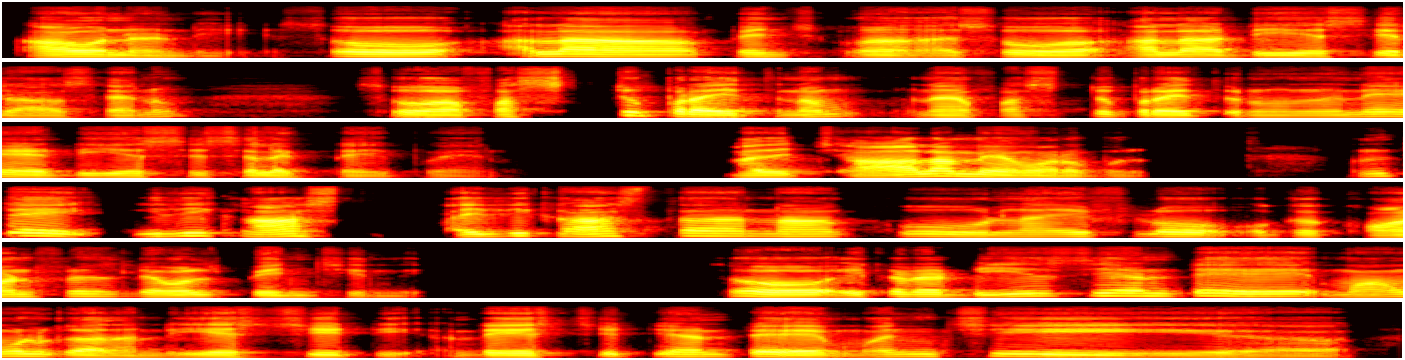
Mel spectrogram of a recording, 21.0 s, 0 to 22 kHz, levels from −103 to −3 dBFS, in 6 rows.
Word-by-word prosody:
అవునండి. 110 Hz, -8 st, +1 dB, 0.2 s
సో, 155 Hz, -, +1 dB, 0.4 s
అలా 155 Hz, 0 st, +6 dB, 0.4 s
పెంచుకు 135 Hz, -1 st, -6 dB
ఆహ్, 110 Hz, -, -1 dB
సో 140 Hz, -, -2 dB, 0.3 s
అలా 135 Hz, 0 st, +4 dB
డీఎస్సీ 125 Hz, +1 st, -2 dB
రాసాను. 110 Hz, -1 st, -6 dB, 0.5 s
సో, -, -, -9 dB
ఆ -, -, +4 dB
ఫస్టు 135 Hz, -, -3 dB
ప్రయత్నం, 130 Hz, +2 st, +4 dB, 0.2 s
నా 120 Hz, -, +3 dB
ఫస్టు 125 Hz, +3 st, -8 dB
ప్రయత్నంలోనే, 125 Hz, +2 st, 0 dB, 0.2 s
డీఎస్సీ 120 Hz, +2 st, -6 dB
సెలెక్ట్‌యిపోయాను. 95 Hz, -4 st, -7 dB, 0.6 s
అది 115 Hz, 0 st, +2 dB
చాలా 175 Hz, -, +6 dB
మెమరబుల్. 105 Hz, -6 st, -1 dB, 0.6 s
అంటే 175 Hz, +4 st, -1 dB, 0.3 s
ఇది 195 Hz, +3 st, 0 dB
కాస్ 170 Hz, -, +5 dB, 0.3 s
ఇది 155 Hz, +5 st, -2 dB
కాస్త 165 Hz, +3 st, +2 dB, 0.3 s
నాకు 160 Hz, +1 st, -2 dB, 0.3 s
లైఫ్‌లో 140 Hz, +3 st, -3 dB, 0.2 s
ఒక -, -, -9 dB, 0.2 s
కాన్ఫిడెన్స్ 155 Hz, +3 st, -1 dB
లెవెల్ 135 Hz, +1 st, +1 dB
పెంచింది. 105 Hz, -4 st, -7 dB, 0.8 s
సో, -, -, 0 dB, 0.3 s
ఇక్కడ 155 Hz, -, 0 dB
డీఎస్సీ 175 Hz, +6 st, -3 dB
అంటే, 180 Hz, +1 st, -2 dB, 0.3 s
మాములు 160 Hz, +5 st, -1 dB
కాదండి 110 Hz, -4 st, -1 dB
ఎస్‌సిటి. 105 Hz, +6 st, -3 dB
అంటే, -, -, -1 dB
ఎస్‌సిటి 125 Hz, 0 st, -8 dB
అంటే 145 Hz, -, +1 dB, 0.2 s
మంచీ 155 Hz, +4 st, -5 dB, 0.7 s
ఆహ్, 90 Hz, -1 st, -9 dB
130 Hz, 125 wpm, -25 LUFS, 115-155 Hz, 0.8 s, అలా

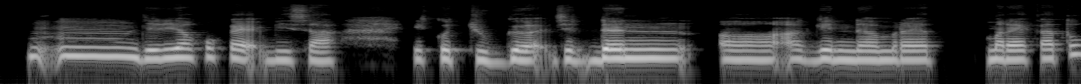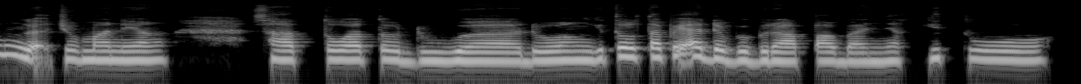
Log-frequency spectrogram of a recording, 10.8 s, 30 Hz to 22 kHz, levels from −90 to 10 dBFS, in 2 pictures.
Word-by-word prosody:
Mhm, 265 Hz, -1 st, +1 dB
jadi 230 Hz, +3 st, +4 dB
aku 245 Hz, +1 st, -6 dB
kayak 215 Hz, -5 st, 0 dB
bisa, 195 Hz, -1 st, -3 dB, 0.4 s
ikut 215 Hz, 0 st, -1 dB
juga 200 Hz, -1 st, +1 dB
dan, 225 Hz, +3 st, +5 dB
eee, 205 Hz, -3 st, -3 dB
agenda 205 Hz, -1 st, +1 dB
meret 200 Hz, 0 st, 0 dB, 0.2 s
mereka 210 Hz, +1 st, +2 dB
tuh 305 Hz, +4 st, -2 dB
nggak 230 Hz, -, +1 dB
cuma 205 Hz, -2 st, -1 dB
yang 195 Hz, 0 st, -1 dB, 0.4 s
1 205 Hz, 0 st, -4 dB
atau 205 Hz, 0 st, -3 dB
2 185 Hz, 0 st, 0 dB
doang 195 Hz, +1 st, 0 dB
gitu, 260 Hz, +5 st, +2 dB
tapi 250 Hz, -1 st, +2 dB
ada 230 Hz, -4 st, +2 dB
beberapa 185 Hz, -1 st, -2 dB
banyak 180 Hz, +1 st, -4 dB
gitu. 205 Hz, -4 st, -4 dB
205 Hz, 145 wpm, -23 LUFS, 195-225 Hz, 0.4 s, dan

